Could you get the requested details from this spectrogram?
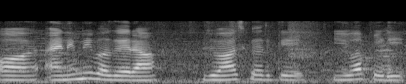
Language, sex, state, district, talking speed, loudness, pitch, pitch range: Hindi, female, Maharashtra, Mumbai Suburban, 150 wpm, -16 LUFS, 210 Hz, 200-220 Hz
